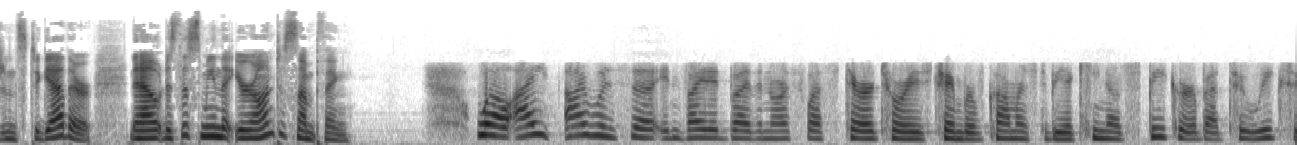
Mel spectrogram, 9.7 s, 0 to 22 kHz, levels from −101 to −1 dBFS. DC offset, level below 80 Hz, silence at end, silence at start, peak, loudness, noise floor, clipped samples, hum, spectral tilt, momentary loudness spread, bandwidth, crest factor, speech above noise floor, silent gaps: under 0.1%; -58 dBFS; 0 s; 0 s; 0 dBFS; -23 LUFS; -63 dBFS; under 0.1%; none; -5 dB/octave; 11 LU; 14 kHz; 22 dB; 41 dB; none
